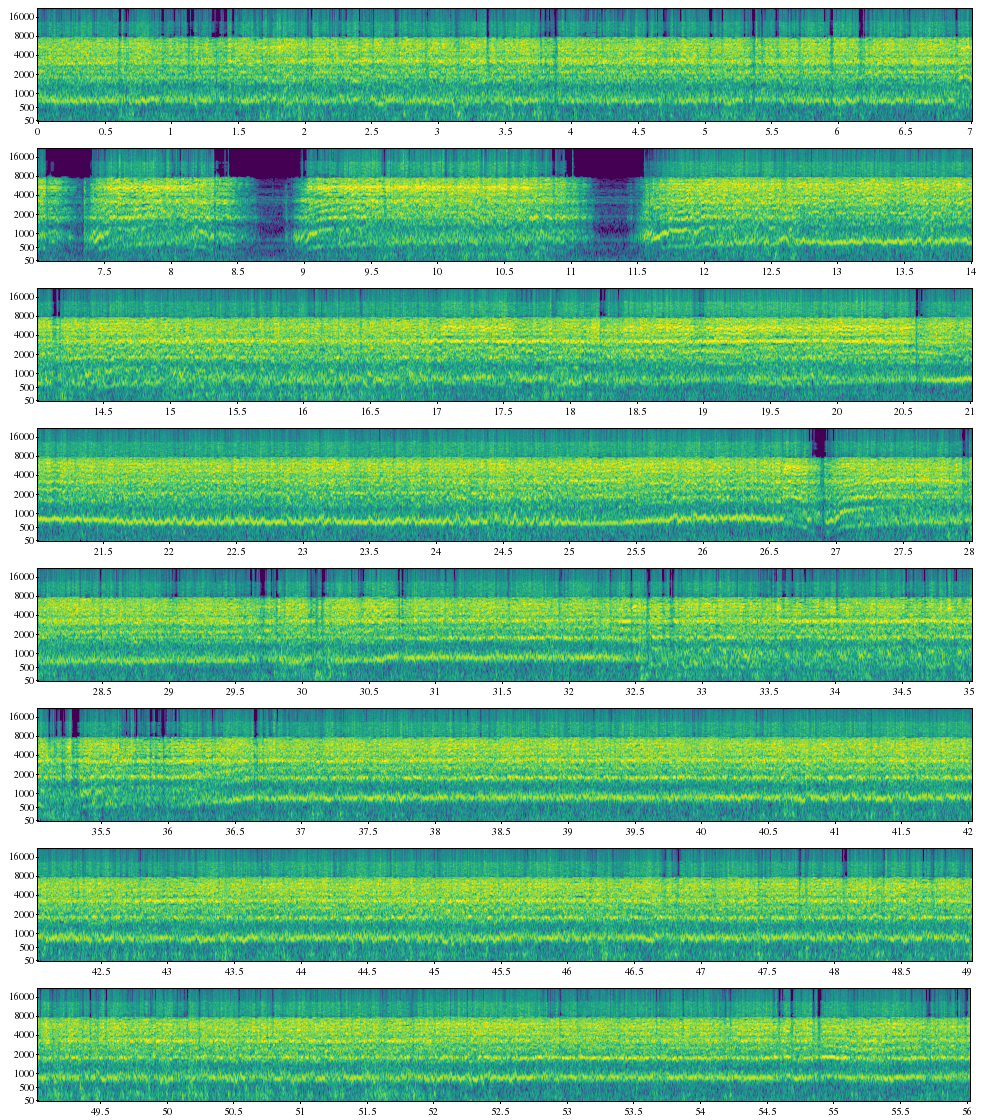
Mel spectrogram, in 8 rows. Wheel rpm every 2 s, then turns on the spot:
200, 200, 200, 140, 100, 110, 150, 170, 200, 200, 190, 160, 170, 160, 190, 220, 190, 160, 200, 240, 230, 230, 230, 230, 230, 240, 230, 230.
none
